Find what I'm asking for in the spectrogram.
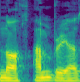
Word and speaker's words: Northumbria: Äh, wahrscheinlich würde man Northumbria sagen auf Englisch, ja. aber ich, auf Deutsch keine Ahnung.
